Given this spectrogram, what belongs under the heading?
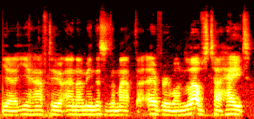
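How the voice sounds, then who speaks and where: A man's voice: on the low side, level tone, normal speed, a bit bright. A man casting a video game match, joking and laughing as he banters with his co-caster. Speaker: esports caster. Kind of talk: casual game commentary.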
